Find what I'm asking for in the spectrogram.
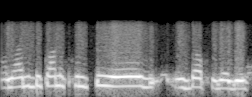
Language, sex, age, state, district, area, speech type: Hindi, female, 30-45, Uttar Pradesh, Mau, rural, conversation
